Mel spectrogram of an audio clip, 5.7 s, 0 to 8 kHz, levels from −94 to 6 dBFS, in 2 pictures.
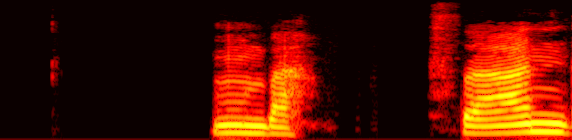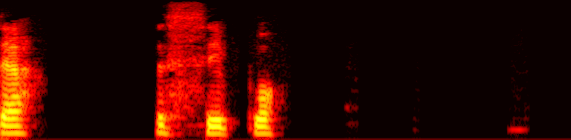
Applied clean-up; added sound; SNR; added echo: none; none; none; none.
